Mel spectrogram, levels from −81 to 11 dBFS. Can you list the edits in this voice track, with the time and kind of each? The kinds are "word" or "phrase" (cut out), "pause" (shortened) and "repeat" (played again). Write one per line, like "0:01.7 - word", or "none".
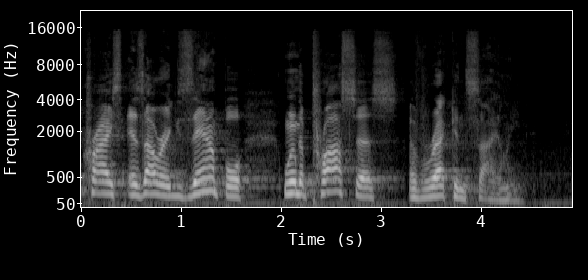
0:02.2 - phrase
0:03.2 - pause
